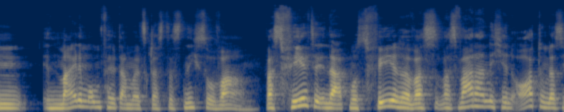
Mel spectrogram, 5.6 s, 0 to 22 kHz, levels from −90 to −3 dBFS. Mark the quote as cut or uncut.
cut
